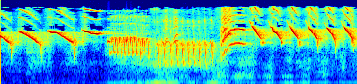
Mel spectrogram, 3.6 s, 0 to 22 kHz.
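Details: Practice song from a young male Timbrado canary after its first molt, one of two brothers bred in 2020: sliding downward whistles, a harsh buzzy rattle, then rapid repeated falling chirps.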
